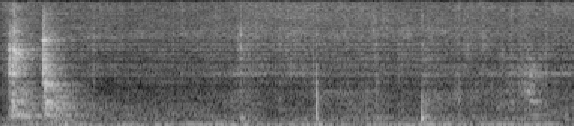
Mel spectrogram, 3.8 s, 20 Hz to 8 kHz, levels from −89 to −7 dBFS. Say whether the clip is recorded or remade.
remade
